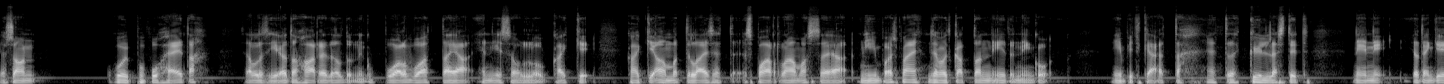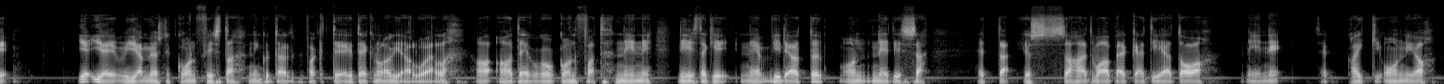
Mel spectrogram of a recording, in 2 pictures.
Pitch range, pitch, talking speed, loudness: 85-105 Hz, 95 Hz, 145 wpm, -18 LUFS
